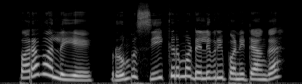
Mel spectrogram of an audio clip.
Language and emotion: Tamil, happy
